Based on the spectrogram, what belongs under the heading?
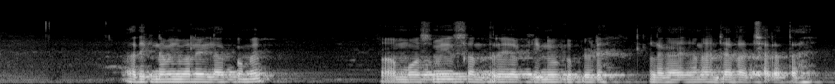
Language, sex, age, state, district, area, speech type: Hindi, male, 45-60, Uttar Pradesh, Varanasi, rural, spontaneous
